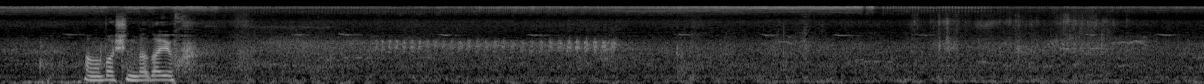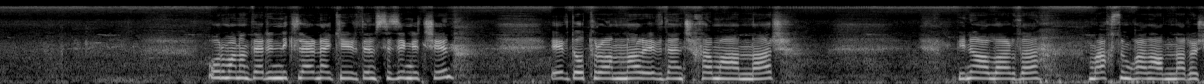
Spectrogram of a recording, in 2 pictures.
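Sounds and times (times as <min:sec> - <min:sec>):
faint bird chirps: 0:00.3 - 0:14.2.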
